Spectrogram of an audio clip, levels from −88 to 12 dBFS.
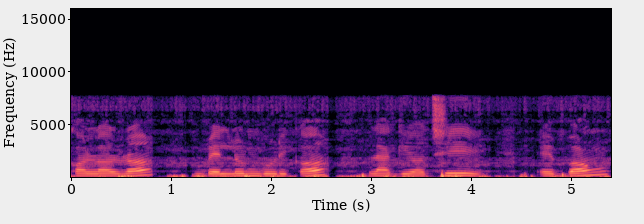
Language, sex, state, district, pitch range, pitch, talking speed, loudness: Odia, female, Odisha, Khordha, 115-195 Hz, 185 Hz, 80 wpm, -18 LUFS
